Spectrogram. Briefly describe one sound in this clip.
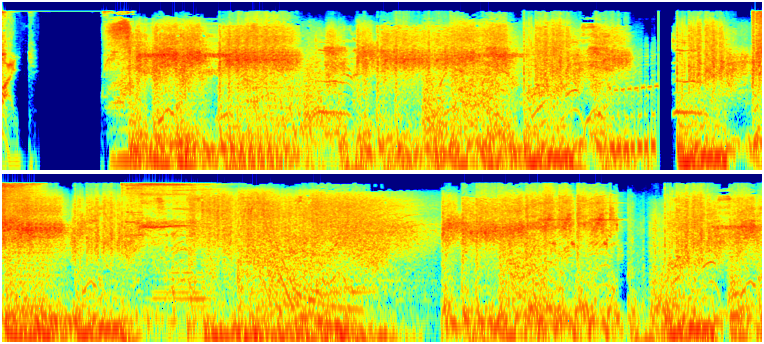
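Punches and kicks land with heavy thuds and bursts of blasts.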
